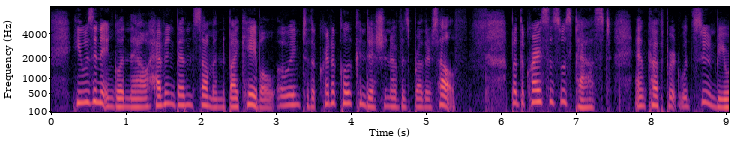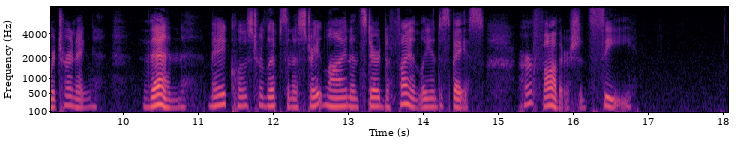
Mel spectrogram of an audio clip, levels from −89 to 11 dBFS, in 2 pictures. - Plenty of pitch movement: No, average, 3.9 semitones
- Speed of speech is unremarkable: Yes, average, 160 wpm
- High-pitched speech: Yes, high, 200 Hz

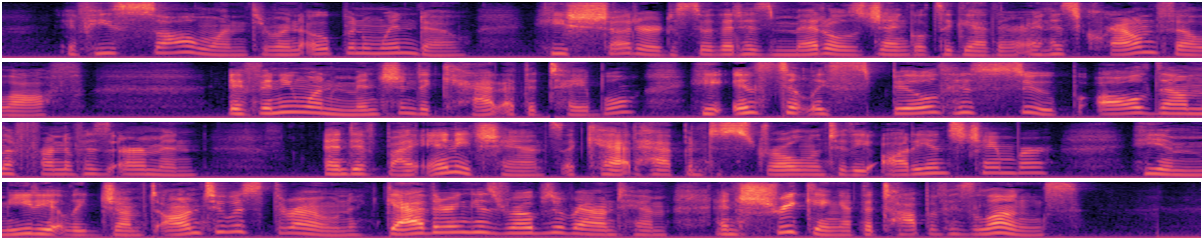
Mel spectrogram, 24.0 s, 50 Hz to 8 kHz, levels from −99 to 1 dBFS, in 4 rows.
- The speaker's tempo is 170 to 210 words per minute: Yes, average, 190 wpm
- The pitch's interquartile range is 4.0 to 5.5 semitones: Yes, average, 5.2 semitones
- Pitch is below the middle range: No, high, 205 Hz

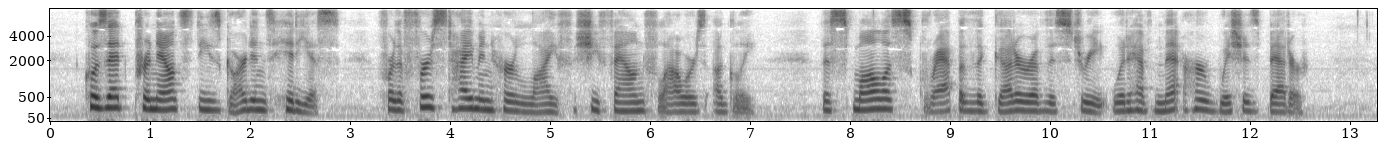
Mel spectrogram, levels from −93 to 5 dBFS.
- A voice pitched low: No, high, 195 Hz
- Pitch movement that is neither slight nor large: Yes, average, 3.5 semitones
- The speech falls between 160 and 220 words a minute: No, average, 140 wpm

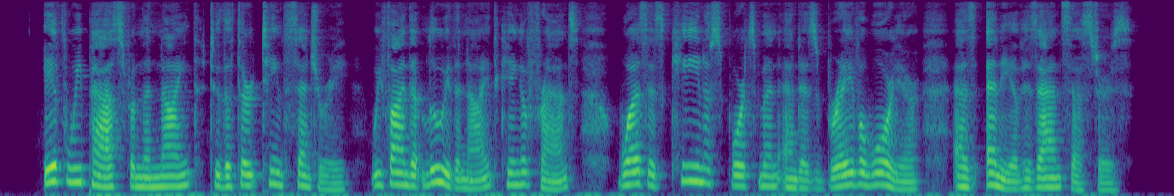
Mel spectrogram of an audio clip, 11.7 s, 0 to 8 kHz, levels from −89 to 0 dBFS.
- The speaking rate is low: No, average, 175 wpm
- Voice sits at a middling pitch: Yes, medium, 155 Hz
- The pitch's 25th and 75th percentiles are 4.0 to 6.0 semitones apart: Yes, average, 5.2 semitones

